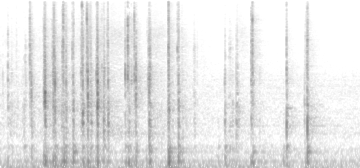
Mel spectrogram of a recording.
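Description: Fingertips type on a compact backlit mechanical keyboard with round plastic typewriter-style keycaps, making about seventeen short, bright clicks in an uneven rhythm. Each tap is crisp and dies away almost instantly, with quiet gaps between the bursts of keystrokes.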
